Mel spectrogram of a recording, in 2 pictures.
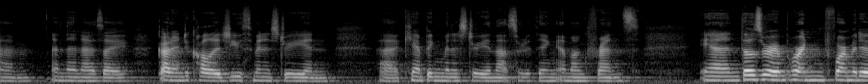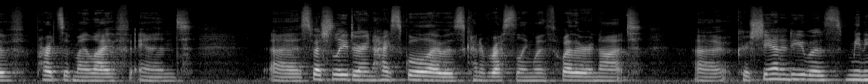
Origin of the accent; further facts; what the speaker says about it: Newberg, Oregon, United States; So I grew up a Quaker in Oregon, in Newburgh, and I am currently a member of North Valley Friends.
